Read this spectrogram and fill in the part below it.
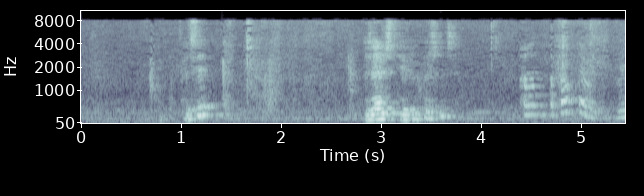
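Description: A woman speaks calmly in a small room, heard from a distance.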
